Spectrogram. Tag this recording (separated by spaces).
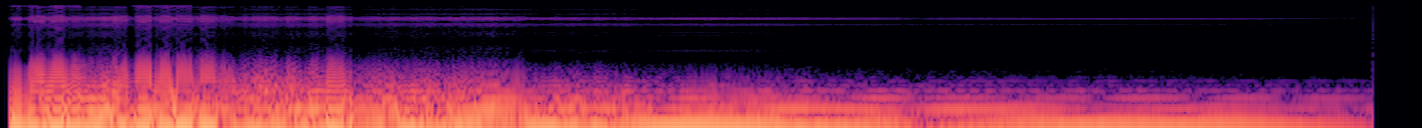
parts remix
